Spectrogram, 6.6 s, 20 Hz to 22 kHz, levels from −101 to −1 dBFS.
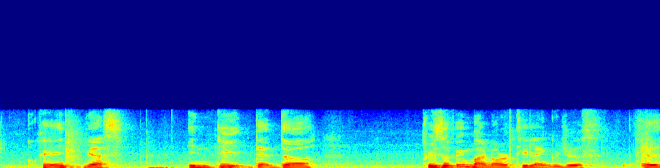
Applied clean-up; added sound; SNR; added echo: none; none; none; none.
